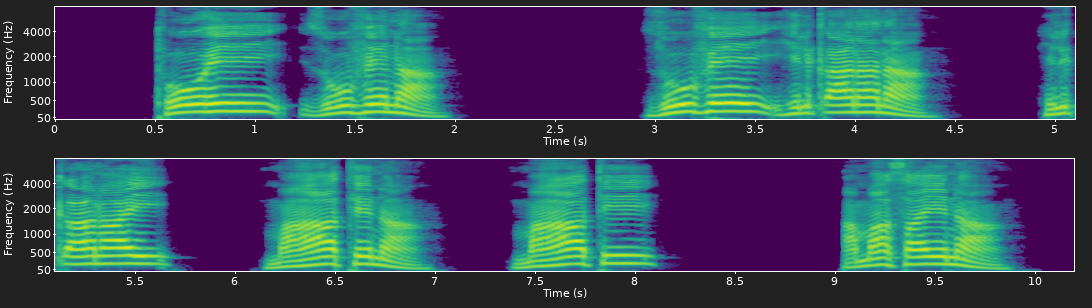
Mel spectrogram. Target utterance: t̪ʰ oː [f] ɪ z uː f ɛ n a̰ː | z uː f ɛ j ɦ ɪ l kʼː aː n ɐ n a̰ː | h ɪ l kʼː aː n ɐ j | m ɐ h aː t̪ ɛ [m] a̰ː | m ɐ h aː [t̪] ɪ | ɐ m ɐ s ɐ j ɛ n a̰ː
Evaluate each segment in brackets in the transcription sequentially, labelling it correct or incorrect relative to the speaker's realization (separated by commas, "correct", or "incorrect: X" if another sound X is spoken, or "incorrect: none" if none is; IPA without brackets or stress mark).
incorrect: h, incorrect: n, correct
